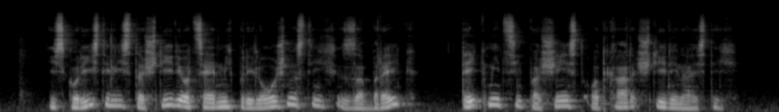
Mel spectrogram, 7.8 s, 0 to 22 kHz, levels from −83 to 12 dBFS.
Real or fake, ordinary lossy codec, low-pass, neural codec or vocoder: real; none; 14.4 kHz; none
